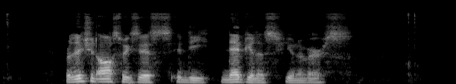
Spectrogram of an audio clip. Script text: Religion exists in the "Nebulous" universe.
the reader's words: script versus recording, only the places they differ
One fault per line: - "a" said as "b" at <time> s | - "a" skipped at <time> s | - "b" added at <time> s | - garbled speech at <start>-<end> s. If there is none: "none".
- "also" added at 0.9 s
